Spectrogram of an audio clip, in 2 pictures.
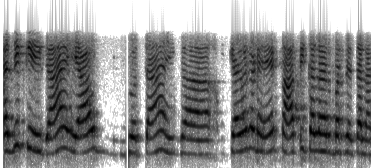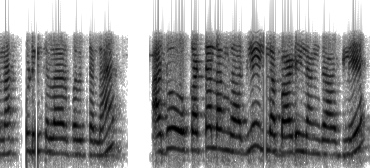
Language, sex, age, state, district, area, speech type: Kannada, female, 18-30, Karnataka, Chitradurga, rural, conversation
